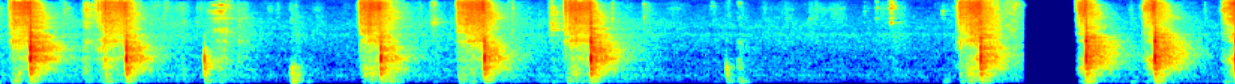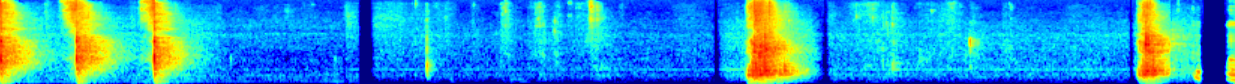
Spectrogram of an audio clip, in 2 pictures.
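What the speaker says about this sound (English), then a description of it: "I'm also going to cut up an onion." A knife chops an onion on a cutting board in clusters of crisp, close taps, pausing between runs, then a couple of single heavier cuts near the end, with no talk.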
